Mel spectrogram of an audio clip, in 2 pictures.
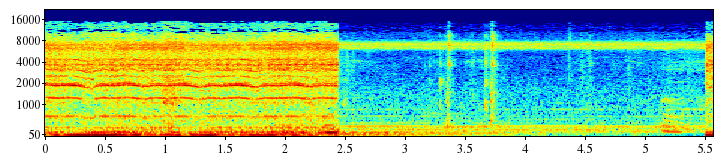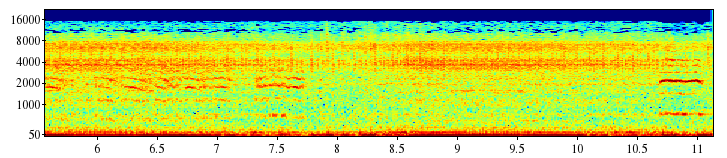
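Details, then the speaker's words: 1972 Datsun 1200 coupe restarted after a long sit, with the fan belt tightened: a high, steady whirring whine over the idle that stops when the engine cuts and returns on restart. Owner suspects the alternator or water pump; coolant leaking. "i think it's a uh alternator problem or a water pump problem that's making that horrible horrible horrible noise"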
